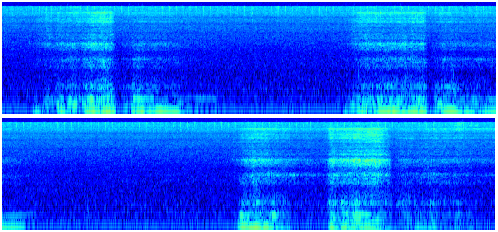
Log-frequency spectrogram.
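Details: Pet napping outside a home office door: deep, fluttering snores in paired bursts, in and out, repeating every five to six seconds over a steady low hum, snoring.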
